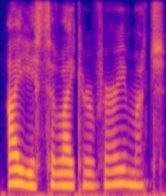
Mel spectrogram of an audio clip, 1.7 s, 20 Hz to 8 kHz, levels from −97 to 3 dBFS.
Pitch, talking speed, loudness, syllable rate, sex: 195 Hz, 255 wpm, -18 LUFS, 5.3 syllables/s, female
